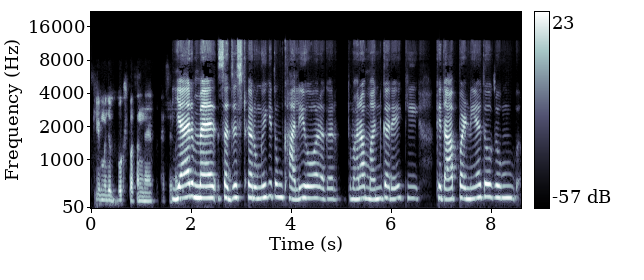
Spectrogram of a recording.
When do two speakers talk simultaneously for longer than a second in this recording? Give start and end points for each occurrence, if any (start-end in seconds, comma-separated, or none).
none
